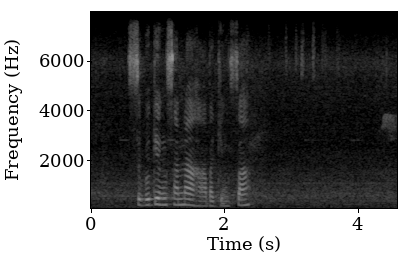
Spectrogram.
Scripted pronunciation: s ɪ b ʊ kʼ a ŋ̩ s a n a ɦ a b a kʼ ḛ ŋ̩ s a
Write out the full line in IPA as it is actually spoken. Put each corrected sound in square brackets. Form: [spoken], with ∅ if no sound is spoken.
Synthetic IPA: s ɪ b ʊ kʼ [e] ŋ̩ s a n a ɦ a b a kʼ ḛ ŋ̩ s a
